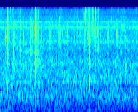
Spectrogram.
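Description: Light handling sounds of a tablet being lifted out of its cardboard box: two faint clicks, about half a second and a second and a half in, over a low hiss.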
